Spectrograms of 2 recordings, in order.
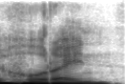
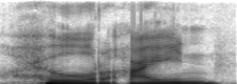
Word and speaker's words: হুর আইন: ৯ নম্বরে রয়েছে হোরাইন, এবং এর আরবি শুদ্ধ উচ্চারণ হলো হুর আইন, যার অর্থ ডাগর চোখের অধিকারী।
